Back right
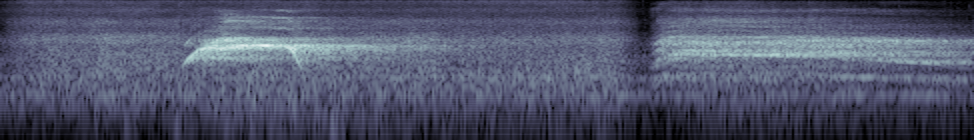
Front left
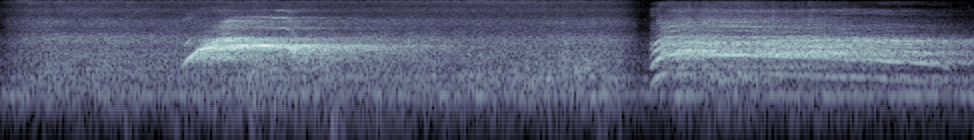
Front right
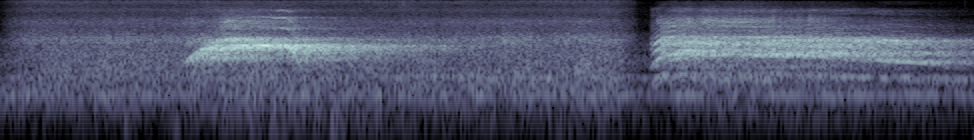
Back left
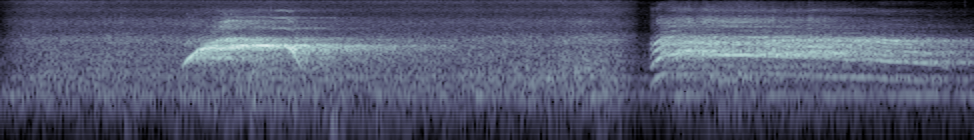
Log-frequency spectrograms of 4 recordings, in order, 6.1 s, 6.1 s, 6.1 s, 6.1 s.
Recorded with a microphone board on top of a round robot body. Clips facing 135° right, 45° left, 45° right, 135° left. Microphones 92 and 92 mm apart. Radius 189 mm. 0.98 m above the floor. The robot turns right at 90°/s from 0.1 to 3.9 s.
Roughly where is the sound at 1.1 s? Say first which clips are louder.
Back right 1 dB, back left 5 dB; behind left.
